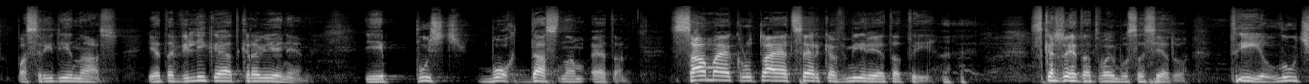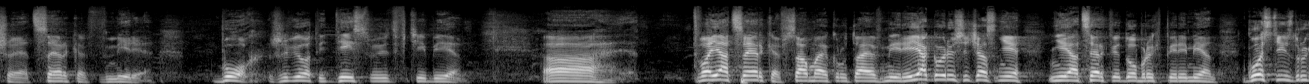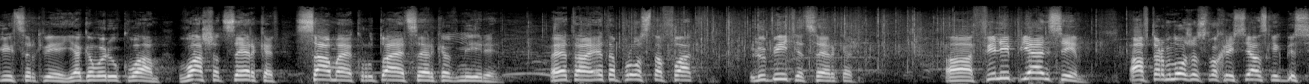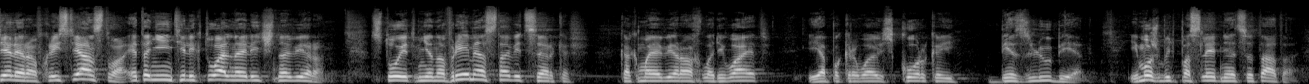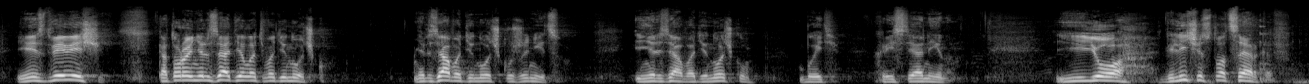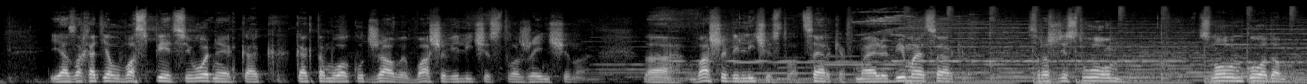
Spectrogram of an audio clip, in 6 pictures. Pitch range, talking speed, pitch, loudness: 140-190 Hz, 110 wpm, 160 Hz, -16 LUFS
